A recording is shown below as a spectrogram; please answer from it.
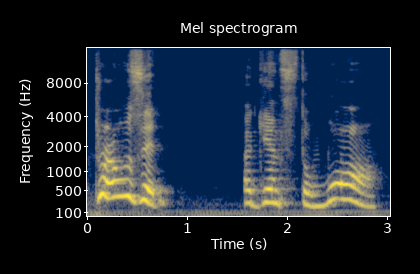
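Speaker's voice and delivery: spike of outrage in the telling; dramatic burst. Real, not acted. Phone smashed against the wall.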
